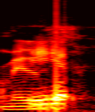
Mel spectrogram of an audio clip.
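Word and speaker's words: Freiermuth: And Pat Fear, the rookie tight end, I can't yeah, pronounce his name. He's played yeah, really well. Fryermuth.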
